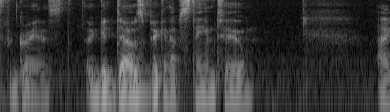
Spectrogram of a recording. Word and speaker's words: Godot: oh, it's Gal Gadot, because that's how I pronounce the engine, the game engine, Godot.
